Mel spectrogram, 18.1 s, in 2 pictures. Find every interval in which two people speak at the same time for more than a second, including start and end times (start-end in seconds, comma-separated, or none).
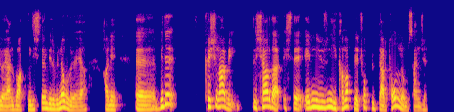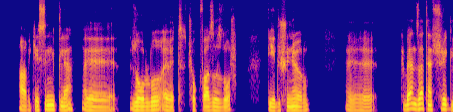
none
